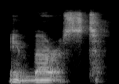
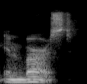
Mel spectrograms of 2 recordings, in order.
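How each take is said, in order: First: The ending is pronounced strongly and exaggerated. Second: The ending is pronounced softly and lightly. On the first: "I'm exaggerating because people don't say embarrassed like that" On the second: "It's softer"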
